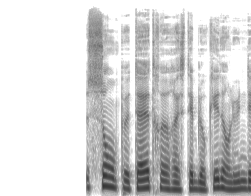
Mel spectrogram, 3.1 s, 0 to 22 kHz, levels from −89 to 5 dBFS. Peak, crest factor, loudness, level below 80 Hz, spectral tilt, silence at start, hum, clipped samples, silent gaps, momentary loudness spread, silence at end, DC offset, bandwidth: -6 dBFS; 16 dB; -21 LUFS; -62 dBFS; -6 dB/octave; 1.05 s; none; under 0.1%; none; 5 LU; 0 s; under 0.1%; 18 kHz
